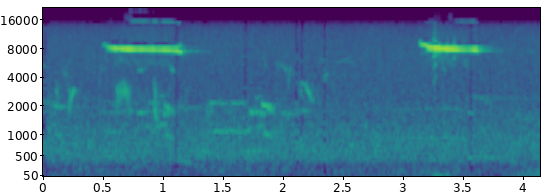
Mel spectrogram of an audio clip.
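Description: Common Blackbird giving two thin, very high seep calls, each a drawn-out whistle about half a second long, spaced over two seconds apart; faint bird chatter lower down.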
